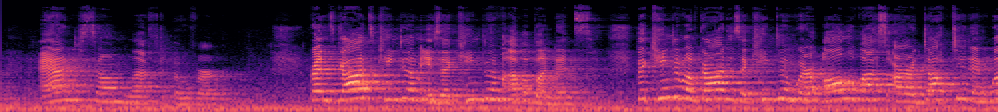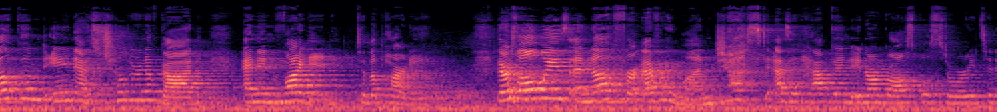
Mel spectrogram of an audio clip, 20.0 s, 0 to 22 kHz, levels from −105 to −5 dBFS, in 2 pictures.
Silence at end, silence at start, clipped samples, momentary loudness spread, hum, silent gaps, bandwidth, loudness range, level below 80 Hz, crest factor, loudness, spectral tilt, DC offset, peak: 0 s; 0 s; under 0.1%; 14 LU; none; none; 18 kHz; 4 LU; -46 dBFS; 20 dB; -31 LUFS; -4.5 dB/octave; under 0.1%; -10 dBFS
